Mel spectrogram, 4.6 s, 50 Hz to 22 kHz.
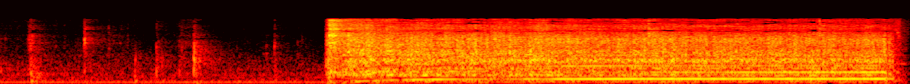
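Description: An Nvidia FX 5800 graphics card cooler fan kicks on abruptly after a quiet stretch of faint background noise, then roars loud and steady with a rising whine that holds for several seconds before cutting off.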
